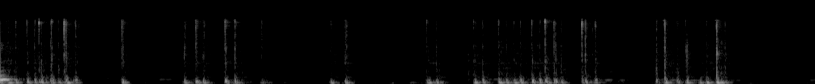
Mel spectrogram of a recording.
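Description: Computer keyboard typing in short bursts of keystrokes with brief silent pauses between them.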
